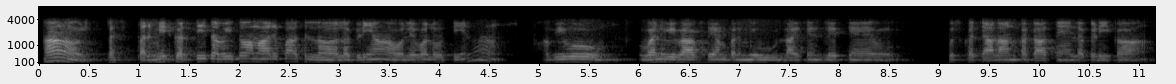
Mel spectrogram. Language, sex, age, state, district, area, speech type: Hindi, male, 60+, Madhya Pradesh, Balaghat, rural, conversation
